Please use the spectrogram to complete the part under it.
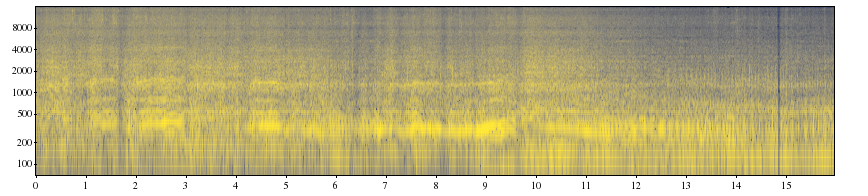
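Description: A motorcycle engine hums and its pitch rises and falls as it rides.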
